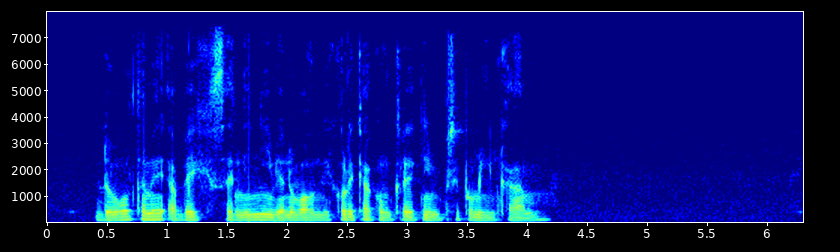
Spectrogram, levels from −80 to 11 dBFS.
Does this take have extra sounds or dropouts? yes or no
no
